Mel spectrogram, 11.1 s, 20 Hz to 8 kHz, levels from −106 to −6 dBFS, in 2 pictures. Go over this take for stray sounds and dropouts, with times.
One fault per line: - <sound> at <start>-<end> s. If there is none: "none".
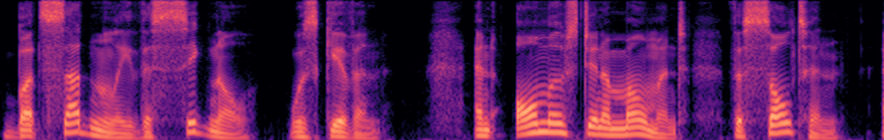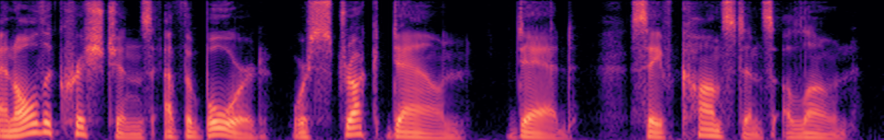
none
